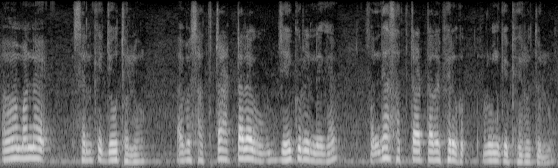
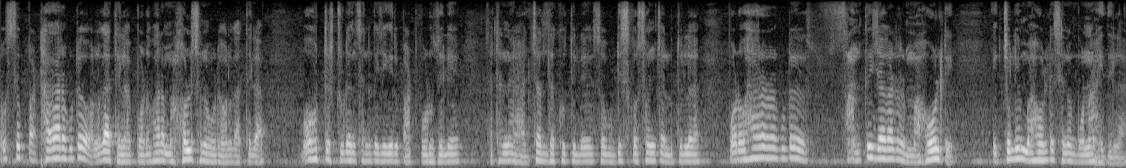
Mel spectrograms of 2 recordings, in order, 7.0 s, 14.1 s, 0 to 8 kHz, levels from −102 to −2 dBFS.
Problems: none marked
